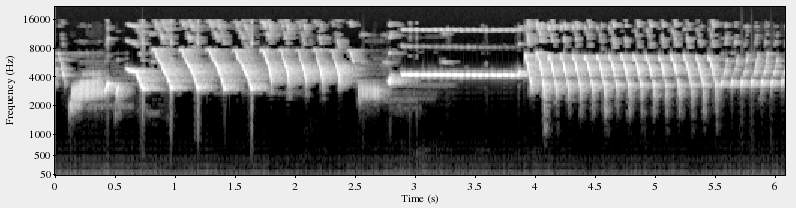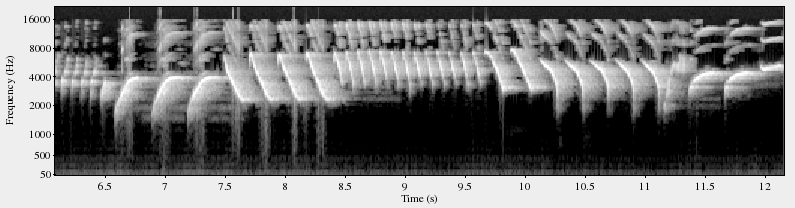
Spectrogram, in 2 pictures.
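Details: Cuit ngerol canary song, played as training for young canaries and to revive birds that stopped singing: quickly alternating rolled trills, sharp down-slurred chirps and a brief pure whistled tone, all high-pitched and rapid.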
